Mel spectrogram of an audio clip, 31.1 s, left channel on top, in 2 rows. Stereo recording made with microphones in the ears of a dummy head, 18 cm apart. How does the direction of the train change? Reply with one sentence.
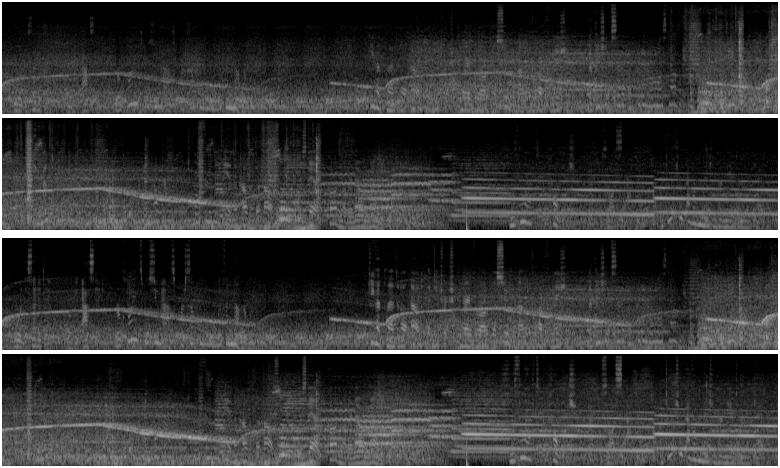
You can hear the train move to the right.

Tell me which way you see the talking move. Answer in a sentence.
You can hear the talking go left and come back.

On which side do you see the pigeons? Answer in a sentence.
You can hear the pigeons on the left.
